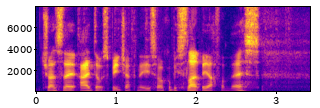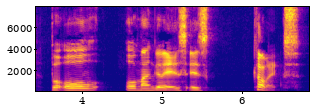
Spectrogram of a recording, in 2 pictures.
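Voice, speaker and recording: Bright, forceful man discussing films. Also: on the high side. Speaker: podcast co-host. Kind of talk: casual film discussion.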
